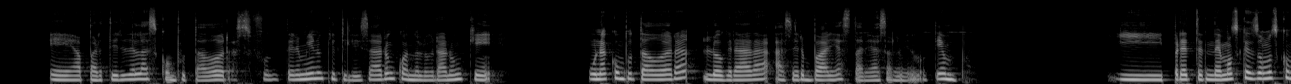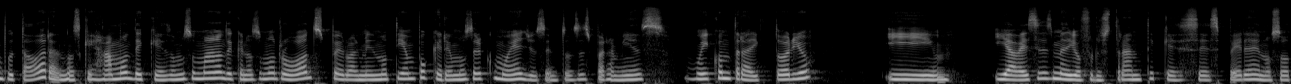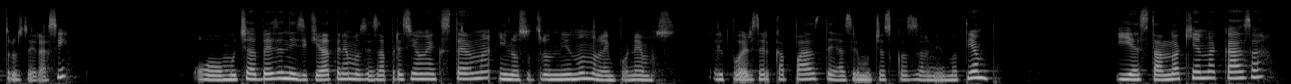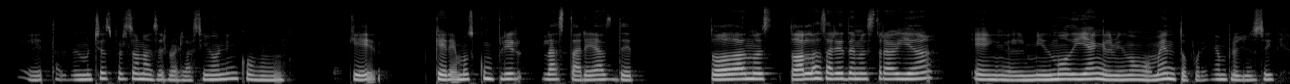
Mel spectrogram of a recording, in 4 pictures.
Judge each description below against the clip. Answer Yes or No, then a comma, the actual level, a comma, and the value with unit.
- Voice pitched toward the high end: Yes, high, 230 Hz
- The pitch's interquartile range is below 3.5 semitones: Yes, average, 3.0 semitones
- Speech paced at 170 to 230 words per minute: No, average, 150 wpm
